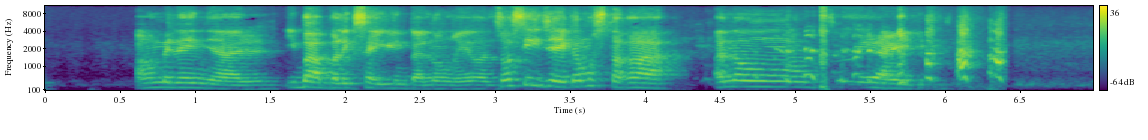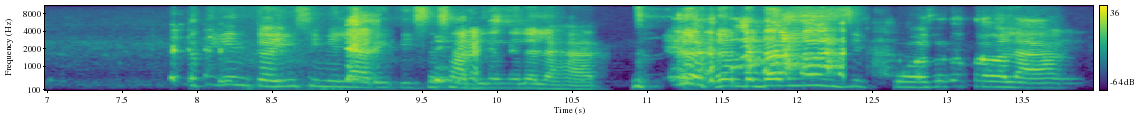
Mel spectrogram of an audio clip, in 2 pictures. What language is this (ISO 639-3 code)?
fil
